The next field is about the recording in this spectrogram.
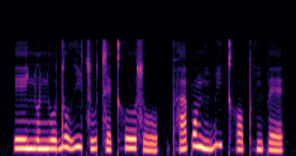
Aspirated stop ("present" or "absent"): present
